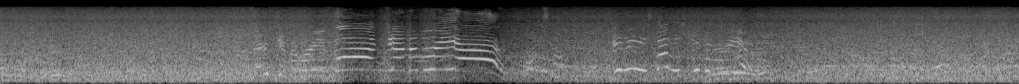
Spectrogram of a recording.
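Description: Whitewater pouring over a river weir, a steady rush throughout. Over it, high-pitched shouting voices rise from about three seconds in to about five seconds, with more calls around six to seven seconds.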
